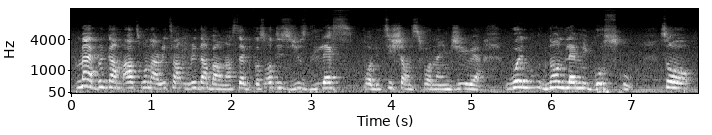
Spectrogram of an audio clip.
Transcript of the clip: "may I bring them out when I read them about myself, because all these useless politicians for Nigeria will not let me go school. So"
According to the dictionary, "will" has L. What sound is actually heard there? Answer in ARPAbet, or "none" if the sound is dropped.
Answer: W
